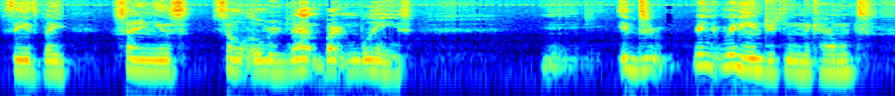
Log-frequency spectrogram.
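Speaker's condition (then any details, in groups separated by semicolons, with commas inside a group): Cerebral palsy; able to speak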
